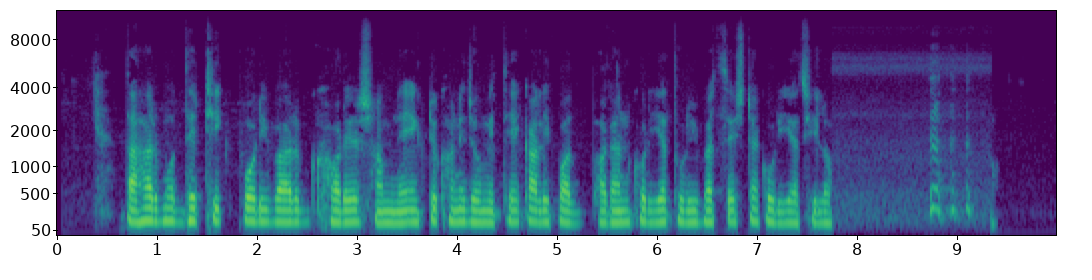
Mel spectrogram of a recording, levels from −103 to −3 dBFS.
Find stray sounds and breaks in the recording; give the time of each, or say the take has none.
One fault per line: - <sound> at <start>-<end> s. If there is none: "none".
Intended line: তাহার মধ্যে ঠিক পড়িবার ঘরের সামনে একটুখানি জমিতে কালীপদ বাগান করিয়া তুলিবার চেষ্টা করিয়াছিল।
- laugh at 8.7-9.2 s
